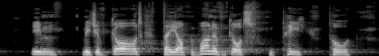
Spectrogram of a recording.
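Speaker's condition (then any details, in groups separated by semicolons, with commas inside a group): Stammer; man aged 55; stammer audible in speech; repeated sounds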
